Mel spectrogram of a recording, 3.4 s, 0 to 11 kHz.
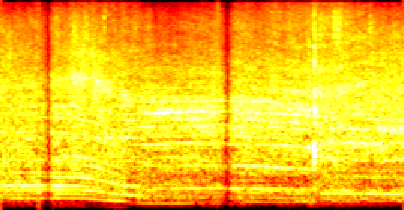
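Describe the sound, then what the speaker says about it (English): A Porsche GT3 race car on the Shanghai International Circuit pulls into the pit lane during a China GT race, its engine note droning and shifting pitch under a loud sustained roar, with brief dropouts and no voices. "The 96 Porsche would come straight into the pit lane, followed by the Climax Racing Mercedes"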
